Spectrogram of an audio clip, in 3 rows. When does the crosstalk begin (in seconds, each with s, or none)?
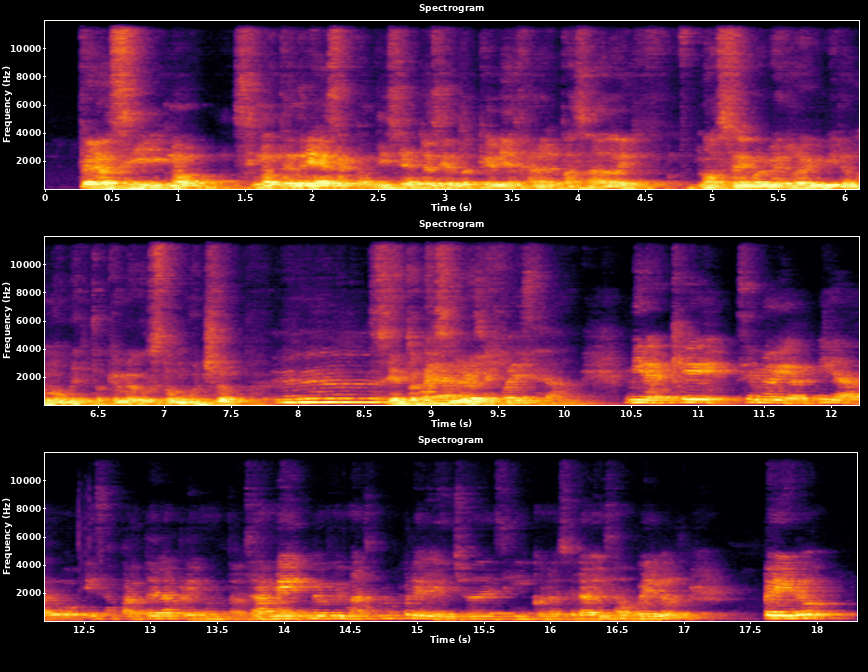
8.6 s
